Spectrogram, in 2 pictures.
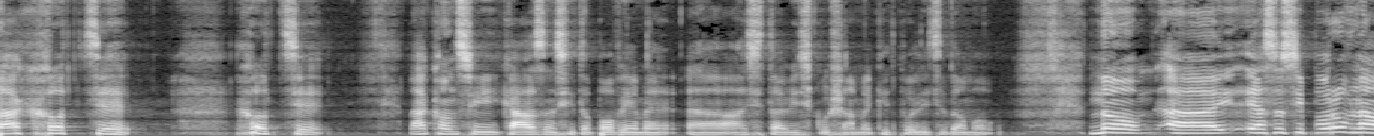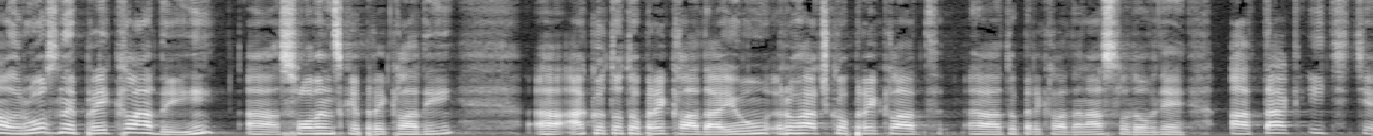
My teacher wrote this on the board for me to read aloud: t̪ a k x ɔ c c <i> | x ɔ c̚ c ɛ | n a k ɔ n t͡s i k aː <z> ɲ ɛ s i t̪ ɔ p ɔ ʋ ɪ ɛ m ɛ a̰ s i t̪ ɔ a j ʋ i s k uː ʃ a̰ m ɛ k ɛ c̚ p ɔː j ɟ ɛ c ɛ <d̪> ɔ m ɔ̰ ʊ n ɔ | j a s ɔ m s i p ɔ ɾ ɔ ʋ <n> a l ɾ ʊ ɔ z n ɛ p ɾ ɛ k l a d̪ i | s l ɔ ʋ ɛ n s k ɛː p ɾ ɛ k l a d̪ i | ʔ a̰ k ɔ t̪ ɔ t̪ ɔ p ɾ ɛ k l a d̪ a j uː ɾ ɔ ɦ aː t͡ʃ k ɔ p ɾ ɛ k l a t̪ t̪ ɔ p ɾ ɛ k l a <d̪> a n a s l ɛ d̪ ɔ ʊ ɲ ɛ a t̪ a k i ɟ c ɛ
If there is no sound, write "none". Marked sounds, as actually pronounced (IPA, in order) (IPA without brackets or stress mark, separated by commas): ɛ, z, d̪, n, d̪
